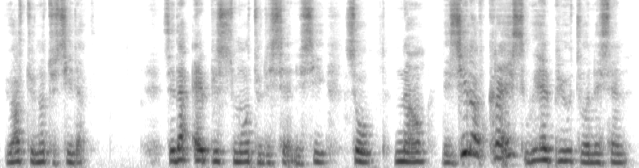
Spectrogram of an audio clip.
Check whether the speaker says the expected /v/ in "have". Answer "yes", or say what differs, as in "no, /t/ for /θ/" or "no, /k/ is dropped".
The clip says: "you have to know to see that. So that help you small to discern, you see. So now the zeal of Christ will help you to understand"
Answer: no, /f/ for /v/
